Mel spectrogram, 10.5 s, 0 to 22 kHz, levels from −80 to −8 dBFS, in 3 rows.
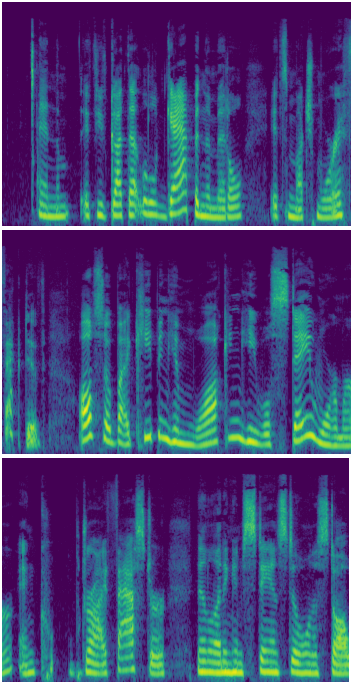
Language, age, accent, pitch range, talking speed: English, 40-59, American, 180-230 Hz, 195 wpm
